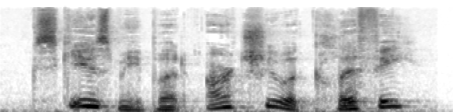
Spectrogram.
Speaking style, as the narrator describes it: The girl giggled nervously

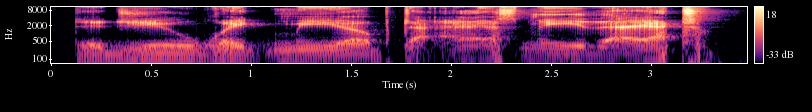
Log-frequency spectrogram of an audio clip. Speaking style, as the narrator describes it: snarled Bryant

